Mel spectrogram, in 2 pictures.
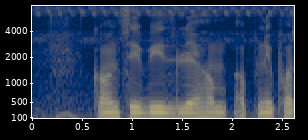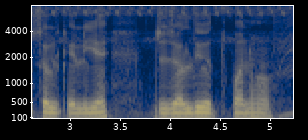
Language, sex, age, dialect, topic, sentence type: Magahi, male, 25-30, Western, agriculture, question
